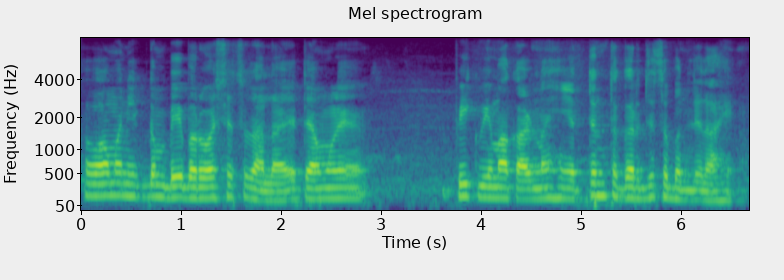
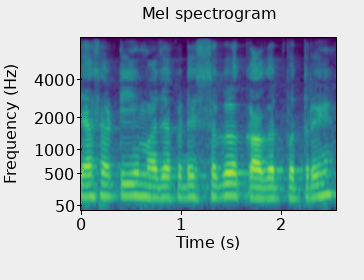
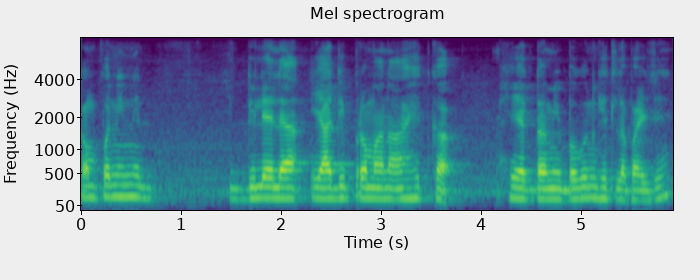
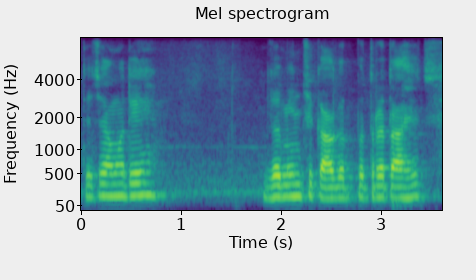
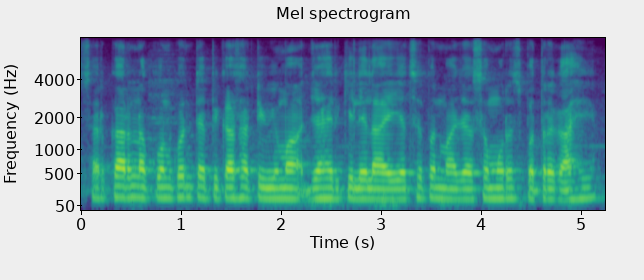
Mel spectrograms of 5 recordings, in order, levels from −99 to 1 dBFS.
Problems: none marked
